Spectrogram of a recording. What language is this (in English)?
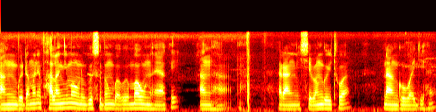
Bodo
